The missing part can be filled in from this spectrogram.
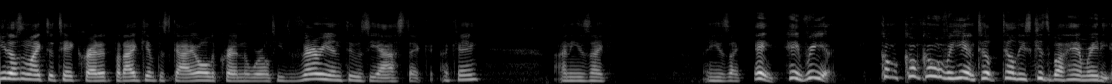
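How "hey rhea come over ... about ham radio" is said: thick put-on Jersey accent, much higher pitched. Rhea quotes friend Vince calling Rhea over, imitating Vince's thick Jersey accent. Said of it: "with a real thick Jersey accent".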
